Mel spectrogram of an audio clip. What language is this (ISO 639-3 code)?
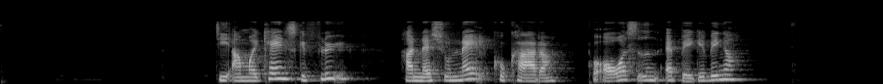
dan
